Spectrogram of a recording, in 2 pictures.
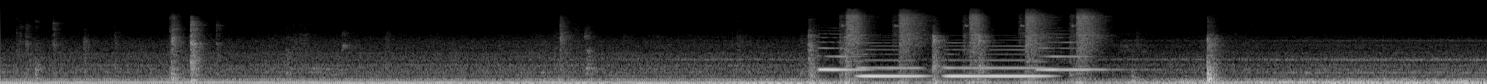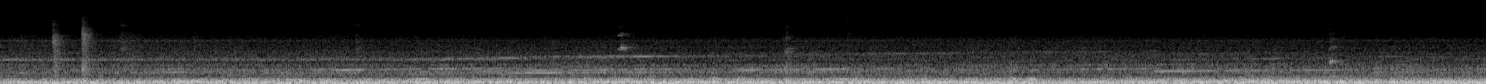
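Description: SNG electric train's two-tone horn sounded for about three seconds, about eight seconds in, in short blasts alternating a high and a low note. Under it the train runs with a steady low rumble, and a faint rising whine comes in later.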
